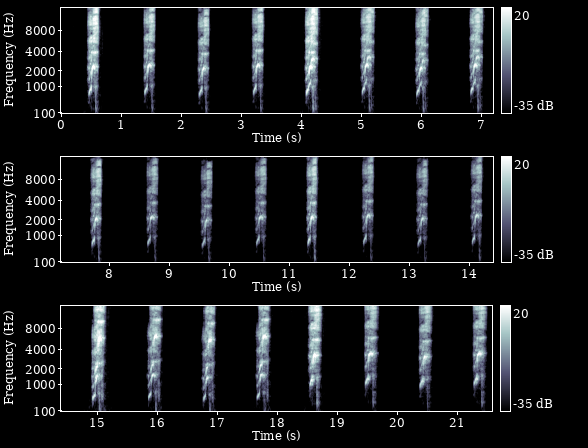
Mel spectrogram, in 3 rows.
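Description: Repeated short sharp gulping bursts, about 17 a minute, fairly regular; hiccups from a sound-effect recording.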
